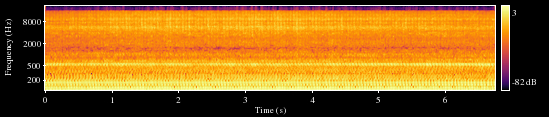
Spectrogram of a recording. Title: I really should fix that exhaust leak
